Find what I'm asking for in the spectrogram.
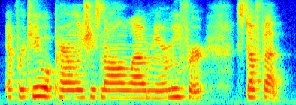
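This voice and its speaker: A woman's voice: mid-range voice, level tone, moderate pace, fairly bright tone. A woman who is sick and losing her voice, chatting casually on a live stream in a rambling, profane, gossipy way.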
